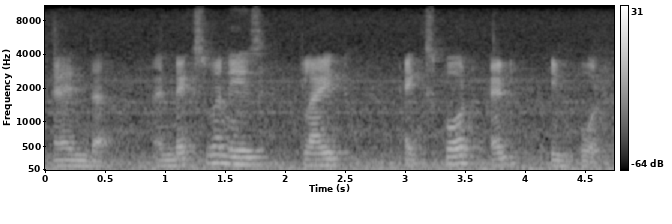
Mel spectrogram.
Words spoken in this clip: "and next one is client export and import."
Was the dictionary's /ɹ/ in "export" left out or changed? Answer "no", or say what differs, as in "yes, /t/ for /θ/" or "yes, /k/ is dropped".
no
